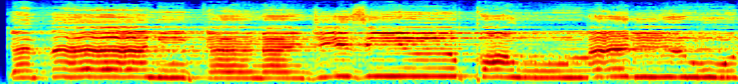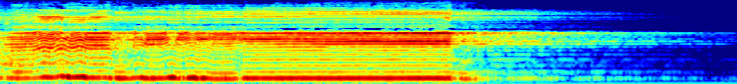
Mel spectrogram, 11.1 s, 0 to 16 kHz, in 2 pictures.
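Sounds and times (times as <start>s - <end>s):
man reciting in long note: 0.0s - 9.4s.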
